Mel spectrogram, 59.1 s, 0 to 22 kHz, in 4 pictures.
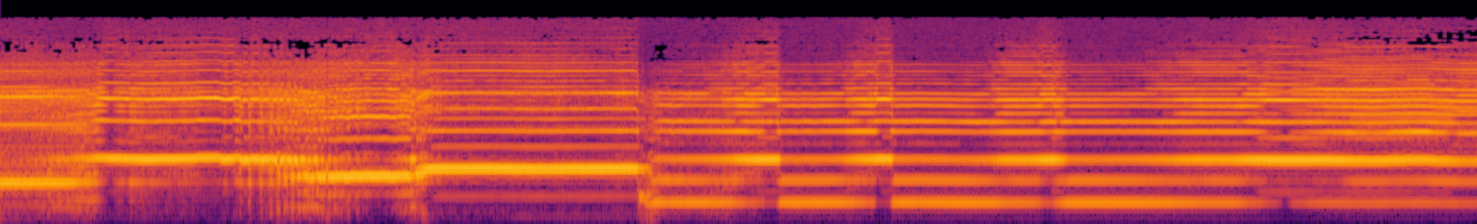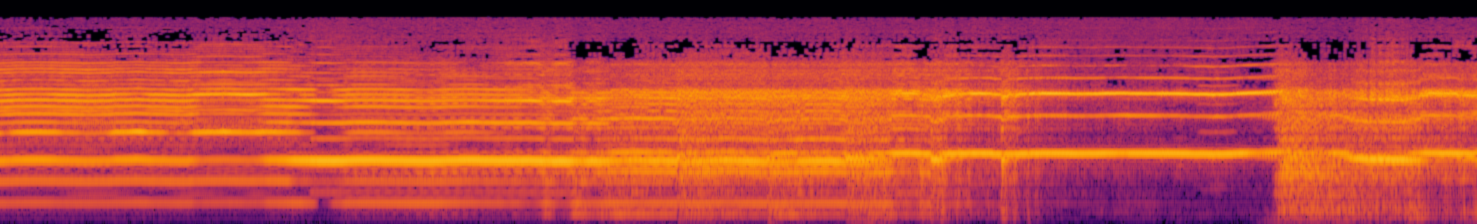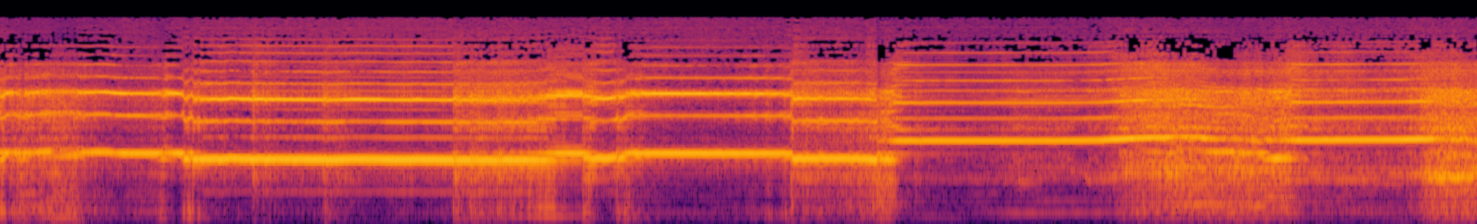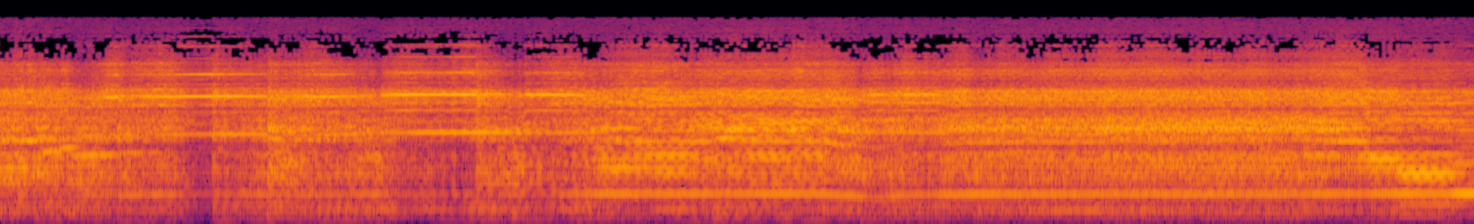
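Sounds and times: dense distorted guitar noise: 0.0 - 59.0
electric guitar with effects: 0.0 - 59.0.

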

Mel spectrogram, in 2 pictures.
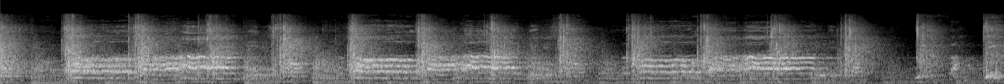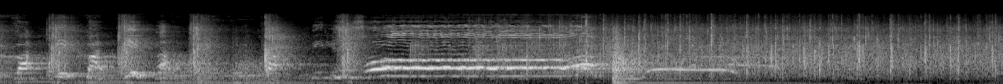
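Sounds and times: frame drum beat: 0.0 - 15.4, 16.1 - 18.4
voices singing together: 0.0 - 16.2.

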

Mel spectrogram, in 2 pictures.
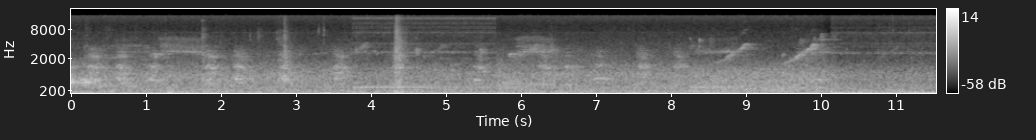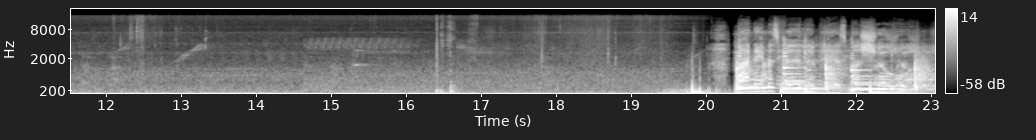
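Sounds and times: small birds chirping: 0.0 - 19.2
steady low rumble: 19.3 - 22.4.

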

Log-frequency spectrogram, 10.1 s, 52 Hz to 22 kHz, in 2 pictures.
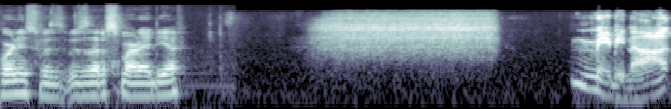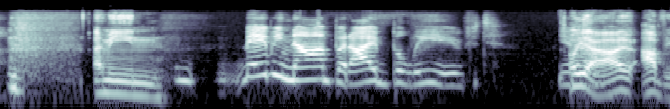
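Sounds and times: steady hiss: 2.2 - 3.9.

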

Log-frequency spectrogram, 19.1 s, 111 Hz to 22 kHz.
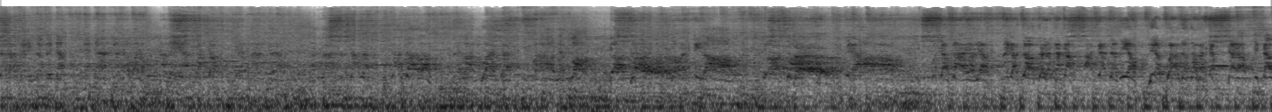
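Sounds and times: drums: 0.0 - 19.0
loud guitars: 0.0 - 19.0
shouted vocals: 4.8 - 19.0.

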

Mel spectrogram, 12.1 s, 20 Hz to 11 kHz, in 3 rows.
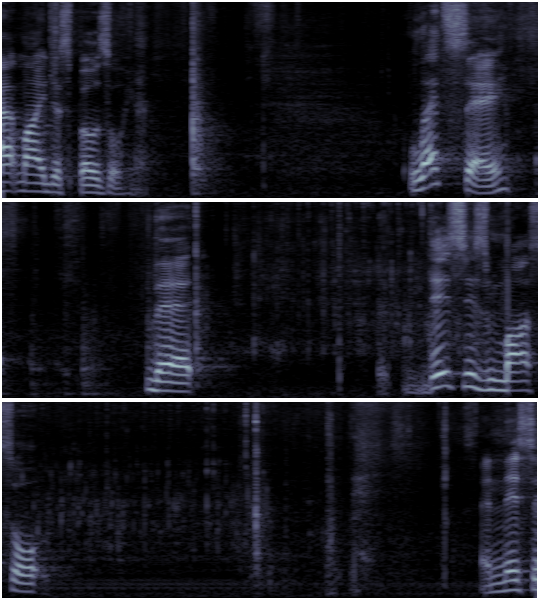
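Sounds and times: faint water trickle: 5.0 - 11.3.

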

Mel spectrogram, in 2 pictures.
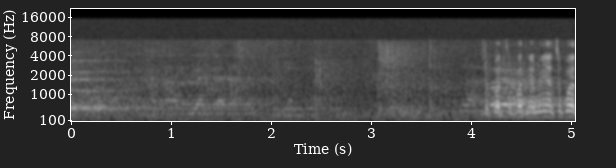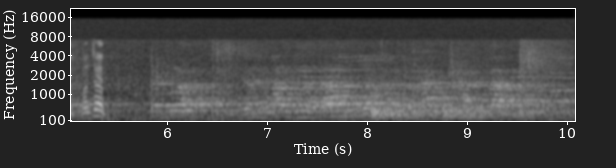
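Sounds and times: indistinct voices: 0.0 - 1.0.

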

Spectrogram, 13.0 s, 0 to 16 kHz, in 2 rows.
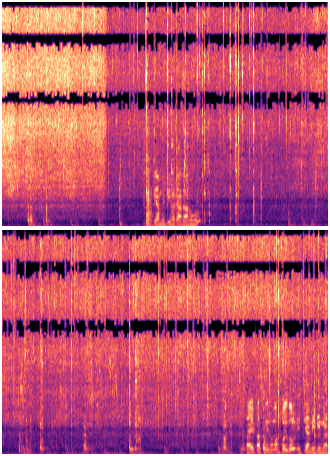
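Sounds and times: onions sizzling in hot oil: 0.0 - 13.0
metal spoon stirring and scraping: 5.7 - 13.0.

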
